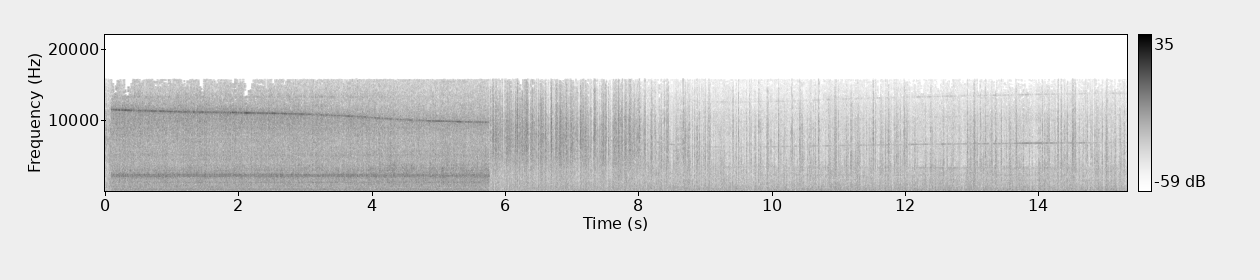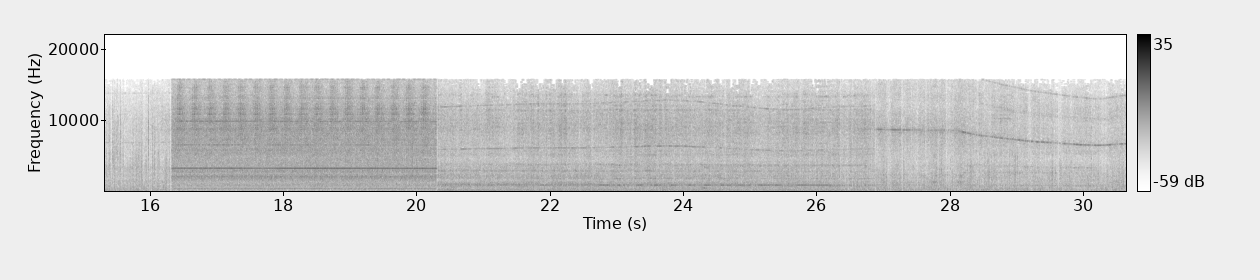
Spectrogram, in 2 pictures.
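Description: Vehicle driving on the road: a steady engine drone with tyre and wind noise, with no rise or fall in pitch. Its tone changes abruptly about six, sixteen, twenty and twenty-seven seconds in. From about sixteen seconds in it is the Cadillac Gage V-100 armored car's own engine and drivetrain, heard from inside the vehicle.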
